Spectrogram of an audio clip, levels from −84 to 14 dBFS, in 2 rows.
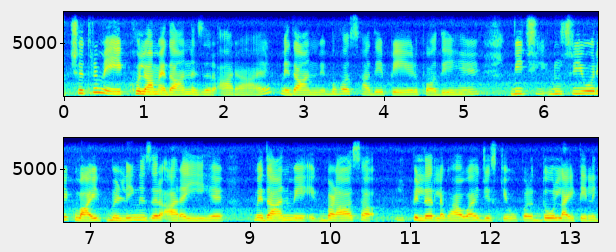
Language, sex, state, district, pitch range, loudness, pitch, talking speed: Hindi, female, Maharashtra, Dhule, 195-225 Hz, -18 LUFS, 210 Hz, 175 wpm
